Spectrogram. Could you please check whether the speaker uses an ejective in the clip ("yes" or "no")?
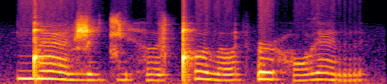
yes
